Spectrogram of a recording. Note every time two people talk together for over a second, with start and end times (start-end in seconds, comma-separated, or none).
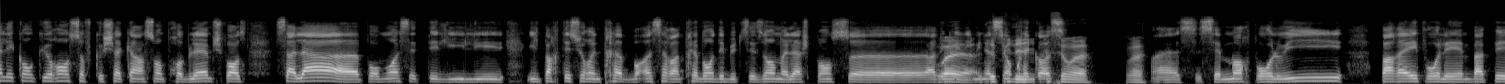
9.3-10.7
